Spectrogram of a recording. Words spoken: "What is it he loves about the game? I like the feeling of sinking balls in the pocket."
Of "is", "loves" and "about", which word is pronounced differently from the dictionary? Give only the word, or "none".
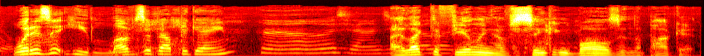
none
